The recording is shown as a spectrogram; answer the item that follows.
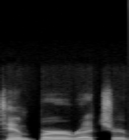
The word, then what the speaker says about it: temperature: So, yeah, temperature is one of those words where we cut out one of the syllables. So it's written like temperature, but we usually say temperature.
